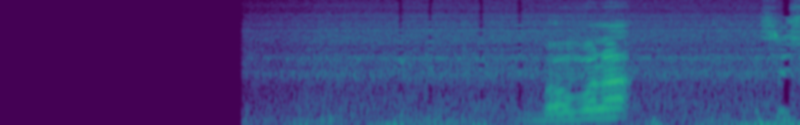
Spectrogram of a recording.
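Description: Total silence for about the first second, then the faint steady rush of a mountain stream running over rocks; a man's voice comes in near the end.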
